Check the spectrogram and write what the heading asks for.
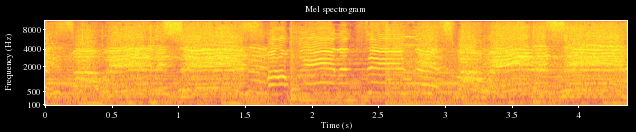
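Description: A gospel praise team of several singers sings together into microphones over a steady-beat band accompaniment.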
